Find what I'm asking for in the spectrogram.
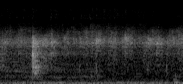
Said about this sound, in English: get some oil and just pour it over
